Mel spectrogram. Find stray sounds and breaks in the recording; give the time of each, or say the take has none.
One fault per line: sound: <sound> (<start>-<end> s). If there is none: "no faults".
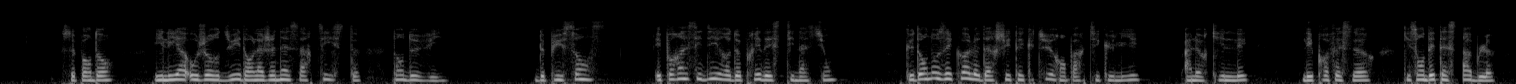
sound: dropout (14.6-14.6 s)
